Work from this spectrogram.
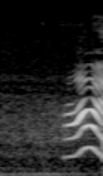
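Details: Butters, a pet cat waking happily from a nap on the floor, gives one short meow that rises and falls, about a third of a second long, right after a person says he woke up.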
